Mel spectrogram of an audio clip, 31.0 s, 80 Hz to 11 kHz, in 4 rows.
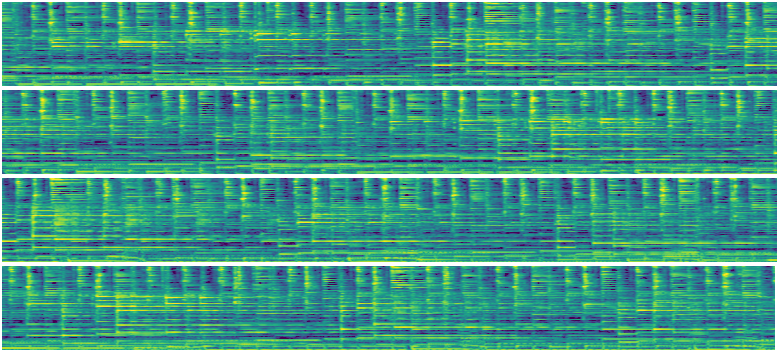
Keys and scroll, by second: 1.0 s, 7.5 1, 16.6 s, 23.1 s, 30.7 s.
